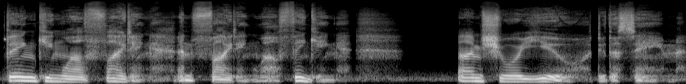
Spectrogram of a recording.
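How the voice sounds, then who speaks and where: A man voicing a calm, serious, scholarly young guardian with a measured, reserved manner in a video game. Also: medium pitch, a little hiss or hum. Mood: composed, earnest.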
